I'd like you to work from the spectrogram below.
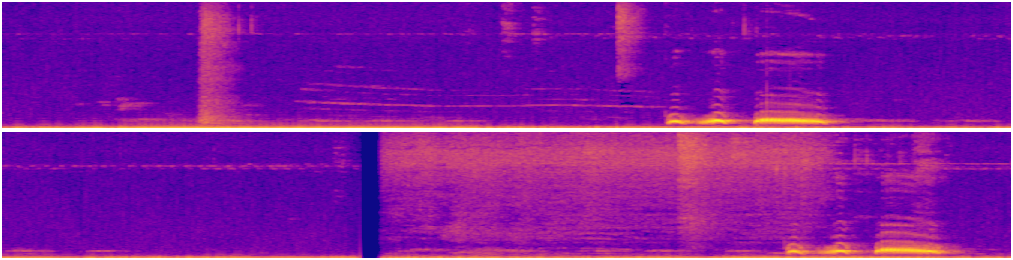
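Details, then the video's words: Tekukur, the spotted dove, repeats a soft three-part coo twice about eight seconds apart, each phrase ending in a drawn-out slurred note, against constant low-pitched hum and a short hiss between phrases. "Suara TEKUKUR Suaranya Sangat MERDU"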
